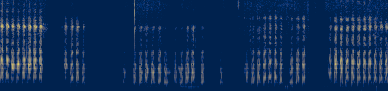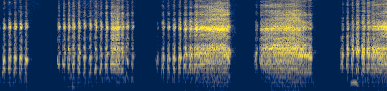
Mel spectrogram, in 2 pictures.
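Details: Broody bantam x bearded silkie hen guarding her eggs and warning a person away, making harsh raspy growling bursts that grow louder and longer, roughly once a second, ending in screechy grating squawks.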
